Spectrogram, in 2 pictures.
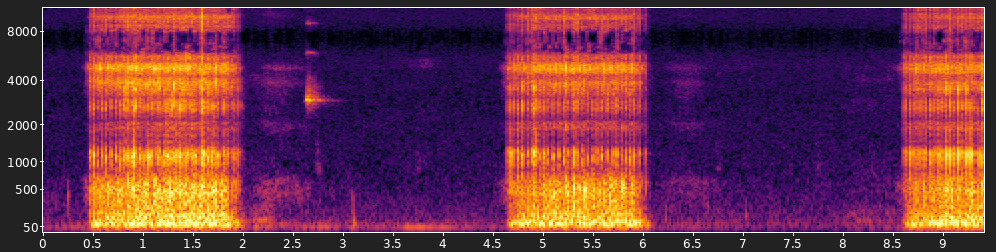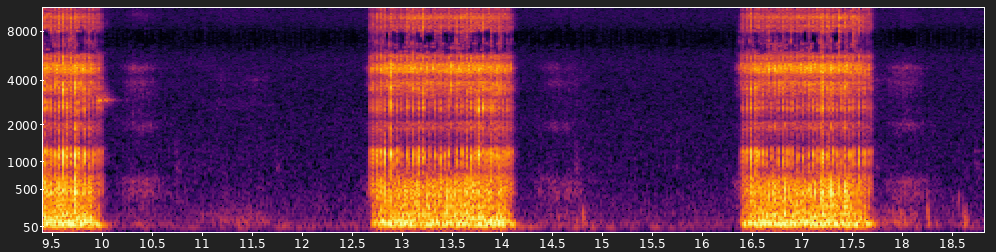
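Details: A cat fast asleep snores loudly and steadily. Five long, harsh, rumbling breaths arrive roughly every four seconds, with near silence between them.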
